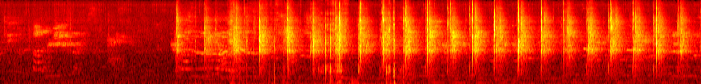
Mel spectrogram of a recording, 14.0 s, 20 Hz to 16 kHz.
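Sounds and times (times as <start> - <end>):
music: 3.4 - 14.0
crowd clapping in unison: 3.5 - 14.0.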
